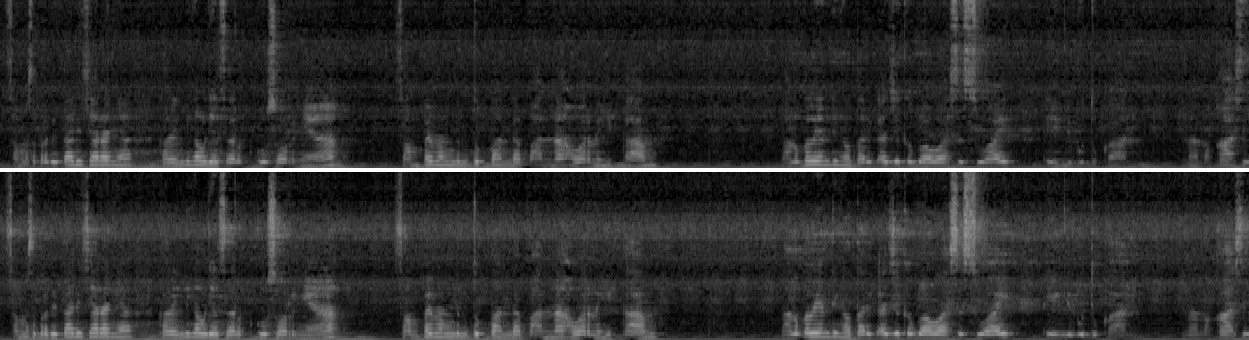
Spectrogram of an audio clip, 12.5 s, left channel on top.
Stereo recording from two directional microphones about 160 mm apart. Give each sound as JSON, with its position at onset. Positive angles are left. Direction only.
{"t": 0.3, "sound": "speech", "side_deg": -30}
{"t": 7.9, "sound": "speech", "side_deg": -35}
{"t": 11.9, "sound": "a sound", "side_deg": -30}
